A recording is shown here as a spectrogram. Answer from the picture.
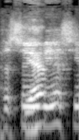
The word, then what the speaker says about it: Vesuvius: Vesuvius. V-S-V-S. Is that the right way you say it? – Yeah, Vesuvius. Yeah, I'll go for that.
